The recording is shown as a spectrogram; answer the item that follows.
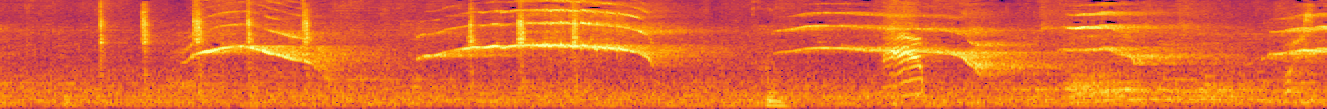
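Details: Meerkat calls: a series of sharp, whistled chirps that rise then drop, with bright overtones, repeated roughly every second and a half over a low background murmur.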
